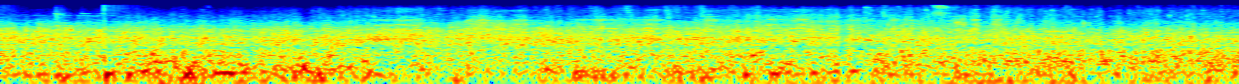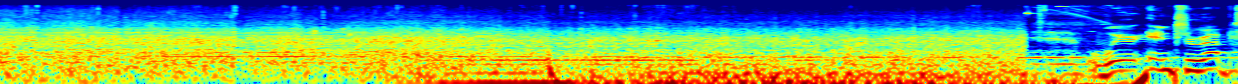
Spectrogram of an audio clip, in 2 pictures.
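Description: Water churns and splashes around a small boat.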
